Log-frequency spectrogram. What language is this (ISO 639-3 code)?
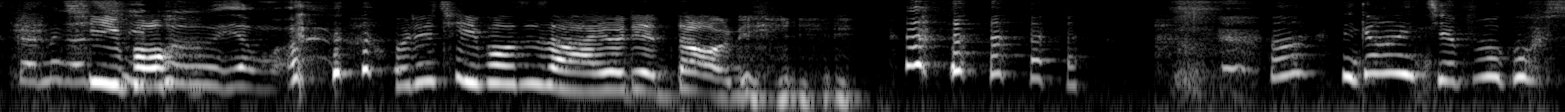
zho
